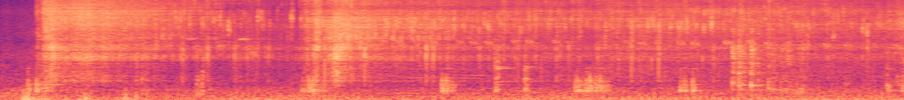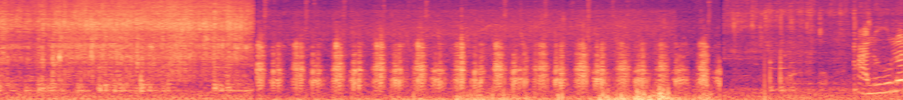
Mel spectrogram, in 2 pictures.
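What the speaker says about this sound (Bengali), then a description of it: "শুধু আলুগুলো ভাজতে বসিয়ে দিচ্ছি" Potatoes frying in a pan in a village kitchen, a steady sizzle and bubbling with occasional stirring clatter, while someone talks over it.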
